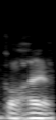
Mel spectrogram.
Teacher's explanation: Cuando dicen coger, coger, no pronuncian el sonido j, ese sonido, el de la J, no lo pronuncian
